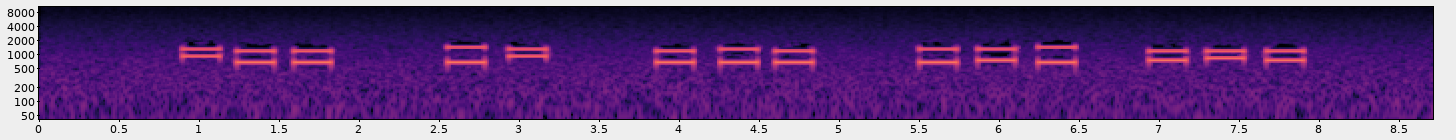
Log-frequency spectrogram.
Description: DTMF, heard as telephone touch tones, dialled by hand, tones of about 240 ms. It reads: 011 30 121 253 474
